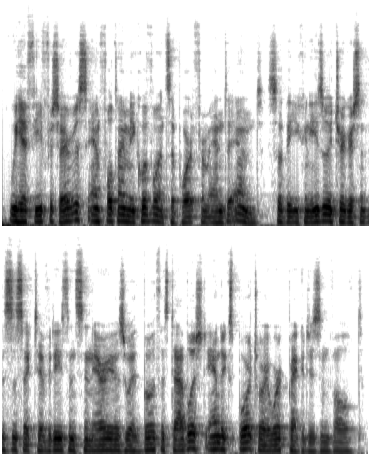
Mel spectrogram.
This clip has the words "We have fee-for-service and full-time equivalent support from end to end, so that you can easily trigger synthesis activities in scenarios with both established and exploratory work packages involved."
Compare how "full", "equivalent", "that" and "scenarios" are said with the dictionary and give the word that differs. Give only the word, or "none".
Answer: none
